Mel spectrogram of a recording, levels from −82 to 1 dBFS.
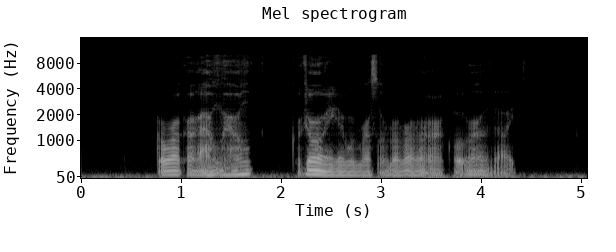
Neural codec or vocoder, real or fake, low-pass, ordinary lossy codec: autoencoder, 22.05 kHz, a latent of 192 numbers a frame, VITS, trained on many speakers; fake; 9.9 kHz; none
